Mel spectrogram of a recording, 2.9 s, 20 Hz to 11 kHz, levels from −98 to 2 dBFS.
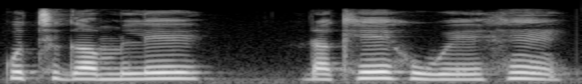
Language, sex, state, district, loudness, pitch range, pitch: Hindi, female, Madhya Pradesh, Bhopal, -15 LUFS, 215-240 Hz, 225 Hz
